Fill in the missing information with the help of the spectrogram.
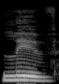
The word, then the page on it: live: American English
